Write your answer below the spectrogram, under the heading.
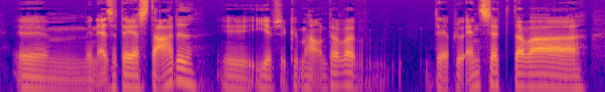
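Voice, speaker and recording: Over a quiet background, a man talks at a fairly slow pace in a very deep, low pitch with ordinary pitch variation and a dry, close sound with no echo. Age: 50s. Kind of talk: interview. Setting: at the stadium.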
